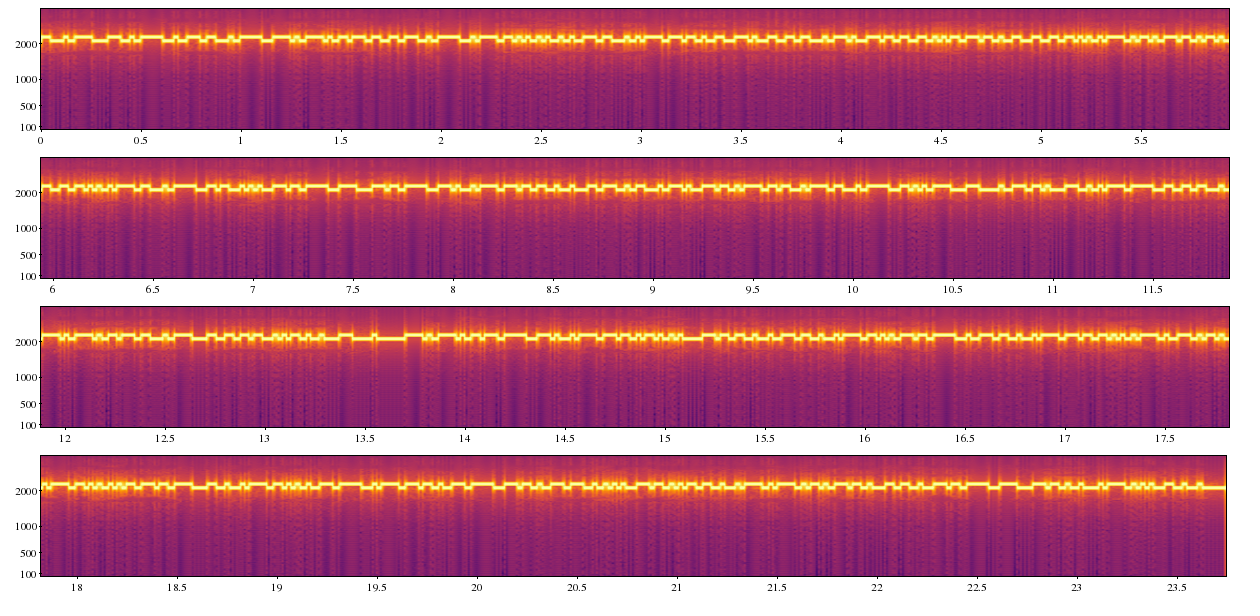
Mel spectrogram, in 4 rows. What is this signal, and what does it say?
RTTY, about 45.45 baud. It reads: CONTACT INTERFACE WHICH IS WIRED DIRECTLY TO THE PUNCH ELECTROMAGNETIC COILS. THE DX PAPER TAPE READERS OPERATE AT ANY SPEED UP TO 360
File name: fsk170 / teletype-corp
